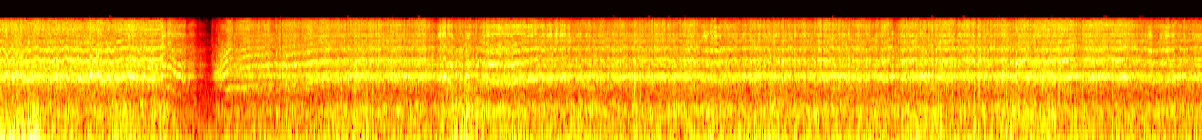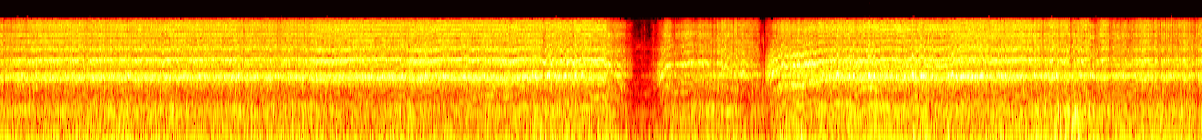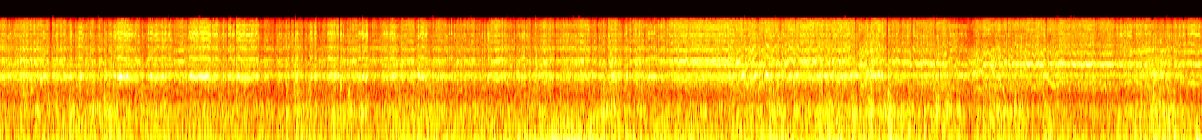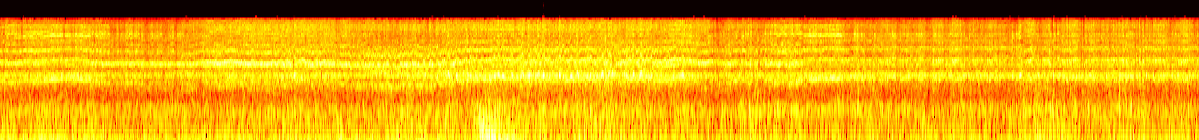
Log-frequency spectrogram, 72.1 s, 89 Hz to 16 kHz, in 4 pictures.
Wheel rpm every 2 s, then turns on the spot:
190, 100, 200, 220, 230, 230, 240, 230, 230, 230, 240, 230, 220, 170, 100, 170, 220, 230, 240, 230, 230, 230, 230, 220, 220, 180, 190, 210, 200, 190, 180, 190, 210, 230, 230, 230.
none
